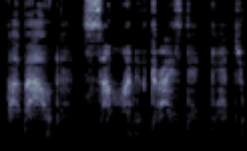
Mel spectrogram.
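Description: A woman whispering in several short, breathy phrases.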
